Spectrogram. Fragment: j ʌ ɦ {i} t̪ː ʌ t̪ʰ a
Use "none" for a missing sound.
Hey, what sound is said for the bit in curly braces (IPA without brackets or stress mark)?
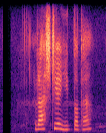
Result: i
